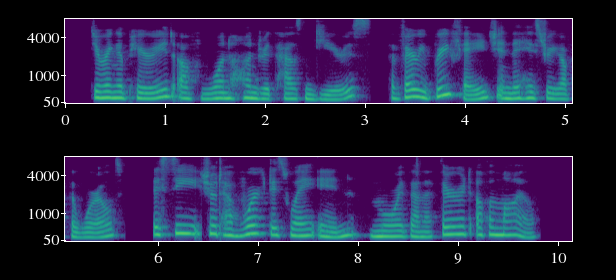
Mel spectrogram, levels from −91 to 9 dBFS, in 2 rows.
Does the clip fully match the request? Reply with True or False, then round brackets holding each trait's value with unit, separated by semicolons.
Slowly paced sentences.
False (200 wpm)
